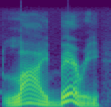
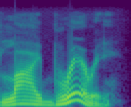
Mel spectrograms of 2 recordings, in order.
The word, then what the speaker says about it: library: It's not library. It's library. Wait, there's an R in the middle. Library. Yes, library. There's a B R A R Y. You have to pronounce that R.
